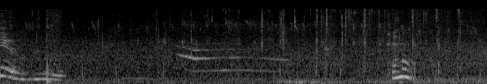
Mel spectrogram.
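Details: Cat giving birth to her third kitten, meowing: a short falling cry at the start, then a long, steady, drawn-out tonal meow, and a brief higher call near the end, while people talk quietly nearby.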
